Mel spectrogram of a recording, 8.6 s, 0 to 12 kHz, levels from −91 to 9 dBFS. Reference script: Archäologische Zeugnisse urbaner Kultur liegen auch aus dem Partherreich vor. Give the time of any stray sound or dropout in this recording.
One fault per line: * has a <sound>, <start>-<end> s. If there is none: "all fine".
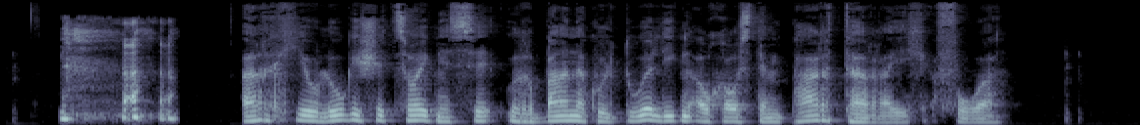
* has a laugh, 0.4-1.3 s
